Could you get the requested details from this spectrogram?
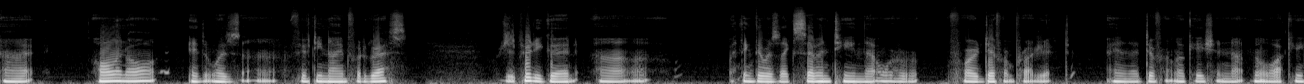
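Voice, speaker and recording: In a dry, close recording with no echo, a man's dark, mellow, somewhat breathy voice stays monotone and flat, broken by long, frequent pauses. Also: medium pitch for a man, moderate pace. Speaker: photographer and live streamer. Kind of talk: casual live stream commentary. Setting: live stream. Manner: hesitant, many fillers.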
